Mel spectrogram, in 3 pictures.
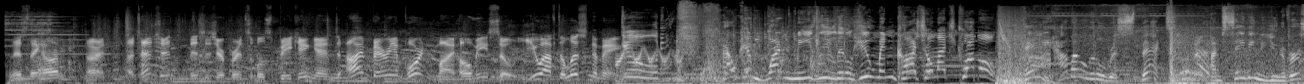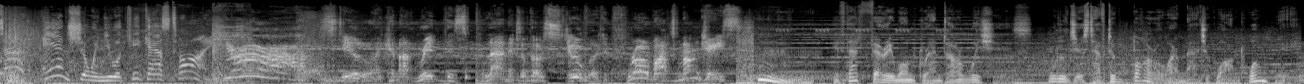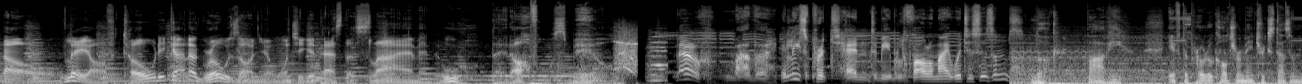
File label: men animation; Mid-range to deep, announcer to guy next door...and everything in between.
